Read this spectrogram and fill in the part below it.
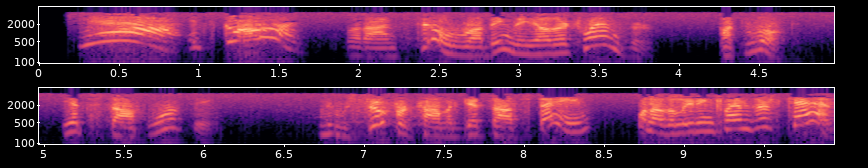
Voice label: Commercial; Comet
